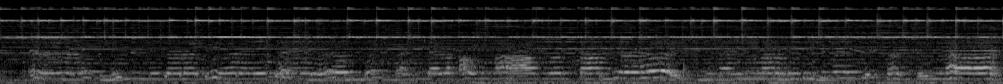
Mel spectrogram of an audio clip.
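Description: Slow chanted singing, a drawn-out wavering melody held on long tones, in the manner of a Sakha algys blessing chant.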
